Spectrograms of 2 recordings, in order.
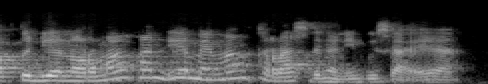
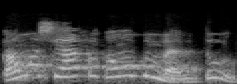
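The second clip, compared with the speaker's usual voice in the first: high, bewildered question; mock confused old man; confused father; 13 semitones higher than usual. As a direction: ask like a man who doesn't know his wife. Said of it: "katanya gitu".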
